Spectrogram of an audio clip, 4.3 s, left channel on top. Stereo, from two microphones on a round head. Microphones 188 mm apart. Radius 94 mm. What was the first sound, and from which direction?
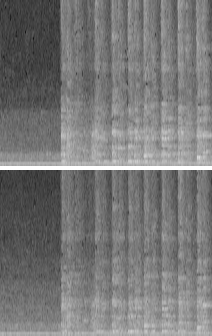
Footsteps, 75° left (ahead or behind).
